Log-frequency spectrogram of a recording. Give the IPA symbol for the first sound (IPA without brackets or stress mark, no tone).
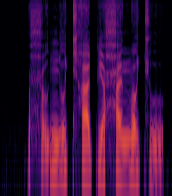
ħ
